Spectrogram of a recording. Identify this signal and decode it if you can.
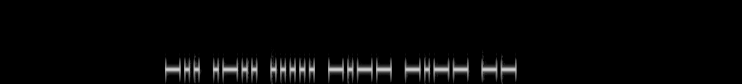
Morse code, heard as a keyed tone, about 25 wpm, 700 Hz. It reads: DL5YYM
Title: DXCC-100 Call Signs - 6 Characters - 25wpm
